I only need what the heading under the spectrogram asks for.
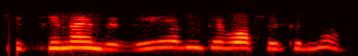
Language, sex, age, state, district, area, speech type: Odia, female, 45-60, Odisha, Angul, rural, conversation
